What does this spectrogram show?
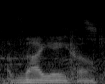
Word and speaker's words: Vallejo: seeing it now or Vallejo maybe but it's Spanish in the the two L's are pronounced like a y in Spanish so it's vjo what does vjo mean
